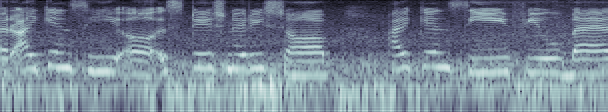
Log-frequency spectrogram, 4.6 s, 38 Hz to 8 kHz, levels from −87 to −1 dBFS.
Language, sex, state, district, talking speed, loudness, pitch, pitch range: English, female, Punjab, Fazilka, 145 wpm, -18 LUFS, 235 Hz, 190-300 Hz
